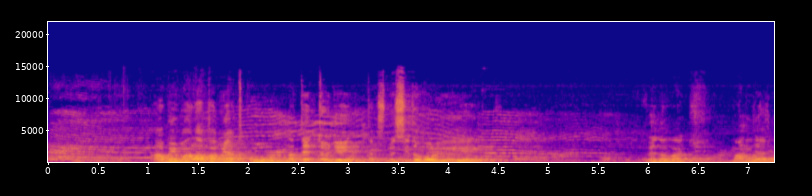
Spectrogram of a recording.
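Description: A man speaks loudly into a microphone over loudspeakers.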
